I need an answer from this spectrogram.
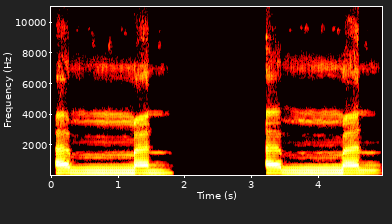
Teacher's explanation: পূর্বের হরফের সাথে এই তাশদিদ ওয়ালা মিমকে গুন্নার সহিত পড়তে হবে মাঝখানে জজমওয়ালা মিম বাদ পড়ে যাবে · মিম সাকিনের পরে যখন মিম থাকবে তাশদিদ ওয়ালা মিম থাকবে তখন মিম সাকিনের পূর্বের হরফের সাথে এই তাশদিদ ওয়ালা মিমকে গুন্নার সহিত পড়তে হবে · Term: ইদগামে শাফাবি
